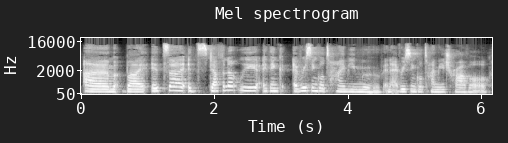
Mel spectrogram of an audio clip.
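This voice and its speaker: A young adult woman from Ukraine, a travel consultant, answering interview questions in a relaxed, hesitant way with many ums and restarts. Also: mid-range voice, moderate pace. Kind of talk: casual interview conversation.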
